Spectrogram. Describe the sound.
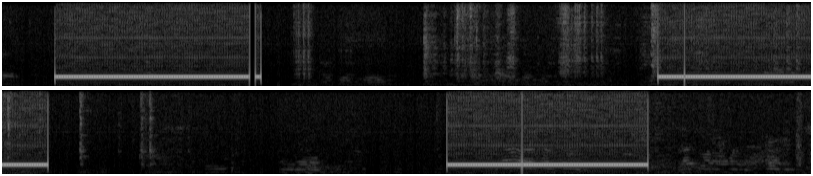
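Ringback tone of a telephone call being transferred to another extension: three steady, even tones of about two seconds each, separated by longer pauses with faint low sounds between them.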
